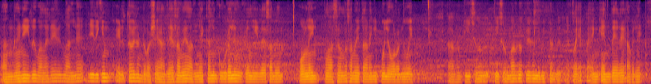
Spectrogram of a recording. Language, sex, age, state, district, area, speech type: Malayalam, male, 18-30, Kerala, Idukki, rural, spontaneous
